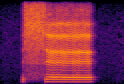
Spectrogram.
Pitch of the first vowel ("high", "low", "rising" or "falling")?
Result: low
